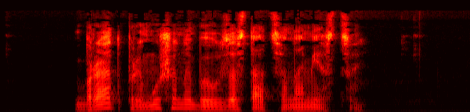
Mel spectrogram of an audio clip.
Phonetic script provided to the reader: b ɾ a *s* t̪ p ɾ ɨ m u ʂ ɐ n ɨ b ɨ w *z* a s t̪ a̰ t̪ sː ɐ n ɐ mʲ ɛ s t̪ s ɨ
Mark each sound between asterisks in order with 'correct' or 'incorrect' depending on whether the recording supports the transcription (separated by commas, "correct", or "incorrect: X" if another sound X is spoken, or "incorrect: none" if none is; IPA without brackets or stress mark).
incorrect: none, correct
